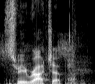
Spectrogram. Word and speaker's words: Sriracha: Sriracha.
